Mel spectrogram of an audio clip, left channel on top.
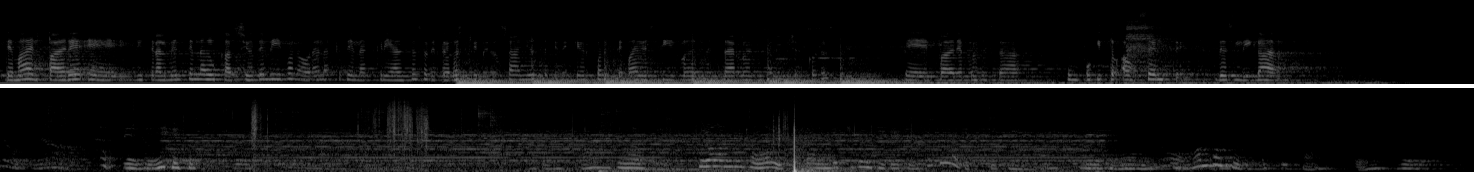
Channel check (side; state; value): both; different; correlation -0.03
